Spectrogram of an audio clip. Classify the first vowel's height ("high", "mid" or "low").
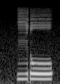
high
